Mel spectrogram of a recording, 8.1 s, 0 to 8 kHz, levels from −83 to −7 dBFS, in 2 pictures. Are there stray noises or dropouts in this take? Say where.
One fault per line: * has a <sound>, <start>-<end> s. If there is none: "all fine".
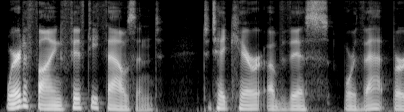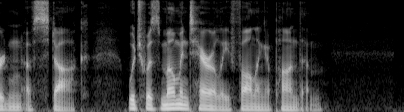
all fine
